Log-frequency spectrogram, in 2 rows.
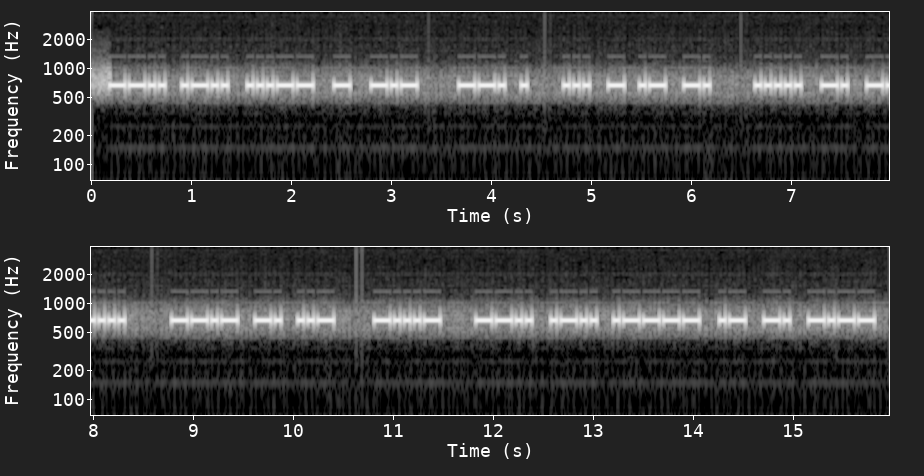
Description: Morse code, heard as a keyed tone, about 24 wpm, 670 Hz. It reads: ZL3TK GE STAN 5N6 QNU <BT> ZL1ANY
